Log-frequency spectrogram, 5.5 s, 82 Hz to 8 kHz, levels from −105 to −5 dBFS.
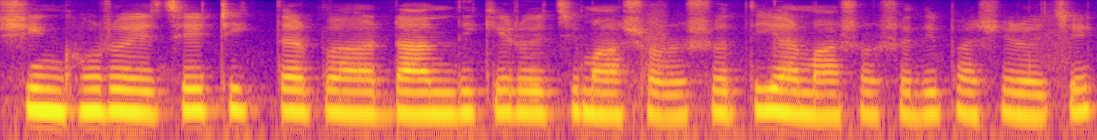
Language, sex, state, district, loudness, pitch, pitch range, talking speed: Bengali, female, West Bengal, Jhargram, -15 LUFS, 205 Hz, 195-215 Hz, 155 wpm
